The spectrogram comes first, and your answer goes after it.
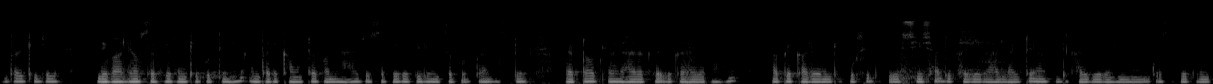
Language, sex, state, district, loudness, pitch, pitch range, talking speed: Hindi, male, Bihar, Lakhisarai, -44 LUFS, 120 Hz, 120-125 Hz, 250 wpm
